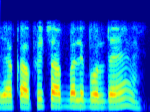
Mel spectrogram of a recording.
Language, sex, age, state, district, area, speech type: Hindi, male, 30-45, Uttar Pradesh, Mirzapur, rural, conversation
